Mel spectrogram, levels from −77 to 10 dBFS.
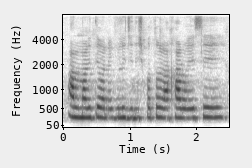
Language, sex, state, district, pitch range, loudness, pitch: Bengali, female, West Bengal, Alipurduar, 250-265 Hz, -16 LUFS, 255 Hz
